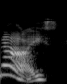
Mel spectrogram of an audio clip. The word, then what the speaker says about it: nice: And in the word nice, it's making the soft C sound, where it sounds more like the letter S, ice. So it's using the letter C, but it's making the S sound.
